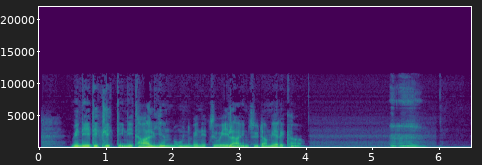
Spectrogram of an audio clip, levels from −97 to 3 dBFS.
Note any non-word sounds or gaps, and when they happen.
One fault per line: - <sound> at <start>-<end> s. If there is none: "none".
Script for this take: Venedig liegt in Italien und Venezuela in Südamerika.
- throat clearing at 5.2-5.9 s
